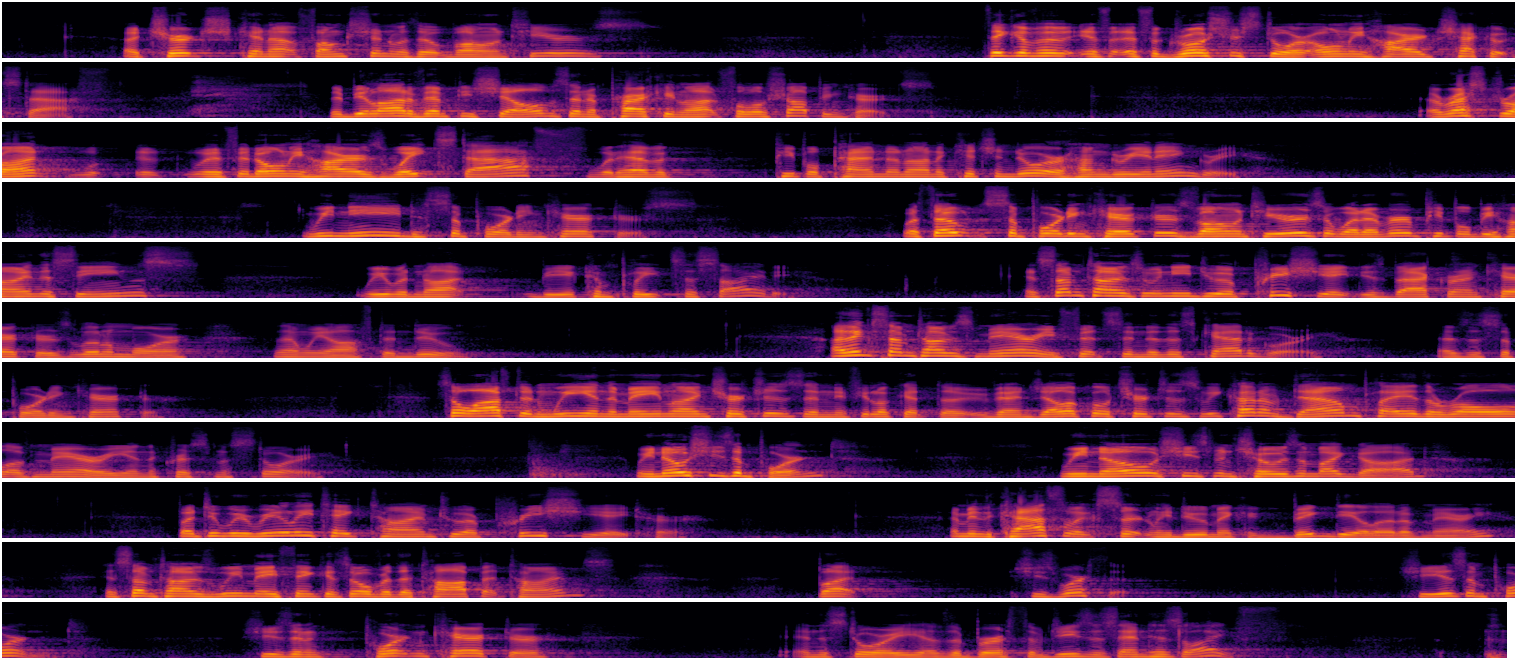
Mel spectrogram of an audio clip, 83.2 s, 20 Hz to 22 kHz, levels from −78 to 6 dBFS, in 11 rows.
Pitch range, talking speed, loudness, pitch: 150-185 Hz, 140 wpm, -19 LUFS, 165 Hz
